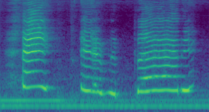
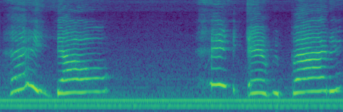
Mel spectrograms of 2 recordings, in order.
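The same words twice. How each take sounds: First: Very high, stretched sing-song greeting, rising at the end; imitating Lucretia again. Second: High, loud sing-song hello; imitating Lucretia's greeting. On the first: Teacher greets the whole room, very high and stretched. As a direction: coo the hello across the room. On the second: Teacher walks into the room greeting everyone, high valley voice. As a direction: call out to the room like a bubbly teacher. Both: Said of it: "That's how she used to walk in the room".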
